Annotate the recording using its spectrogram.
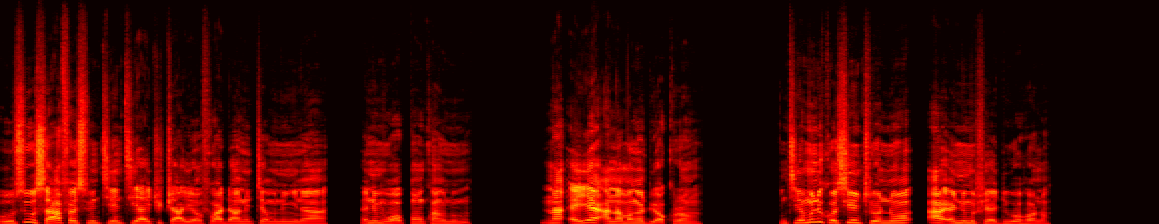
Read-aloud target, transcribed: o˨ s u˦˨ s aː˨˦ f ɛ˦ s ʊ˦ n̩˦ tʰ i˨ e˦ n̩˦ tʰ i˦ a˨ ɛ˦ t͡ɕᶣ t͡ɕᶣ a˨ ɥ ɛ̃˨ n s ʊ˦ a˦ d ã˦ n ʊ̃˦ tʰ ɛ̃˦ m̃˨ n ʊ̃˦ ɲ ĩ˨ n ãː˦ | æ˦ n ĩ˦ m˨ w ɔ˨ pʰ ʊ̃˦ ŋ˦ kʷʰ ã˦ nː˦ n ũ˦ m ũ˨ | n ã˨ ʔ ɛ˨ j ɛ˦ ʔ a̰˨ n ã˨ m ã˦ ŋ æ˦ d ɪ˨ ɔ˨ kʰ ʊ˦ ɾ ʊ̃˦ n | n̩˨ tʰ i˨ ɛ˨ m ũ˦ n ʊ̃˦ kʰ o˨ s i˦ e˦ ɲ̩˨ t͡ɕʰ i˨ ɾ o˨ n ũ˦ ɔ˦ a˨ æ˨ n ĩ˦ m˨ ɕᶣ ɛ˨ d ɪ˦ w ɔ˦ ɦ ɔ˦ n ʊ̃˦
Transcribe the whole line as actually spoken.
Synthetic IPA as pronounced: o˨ s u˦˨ s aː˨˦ f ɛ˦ s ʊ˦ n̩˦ tʰ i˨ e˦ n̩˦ tʰ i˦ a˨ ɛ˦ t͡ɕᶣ t͡ɕᶣ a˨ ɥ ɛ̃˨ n f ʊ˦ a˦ d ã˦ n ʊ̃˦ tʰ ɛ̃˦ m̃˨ n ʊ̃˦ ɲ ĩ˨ n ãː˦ | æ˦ n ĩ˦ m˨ w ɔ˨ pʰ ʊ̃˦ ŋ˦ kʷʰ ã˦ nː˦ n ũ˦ m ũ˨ | n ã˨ ʔ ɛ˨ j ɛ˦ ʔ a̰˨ n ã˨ m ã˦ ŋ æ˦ d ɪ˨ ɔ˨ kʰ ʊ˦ ɾ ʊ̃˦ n | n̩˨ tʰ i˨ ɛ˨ m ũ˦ n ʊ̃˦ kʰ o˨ s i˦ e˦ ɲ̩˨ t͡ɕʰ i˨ ɾ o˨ n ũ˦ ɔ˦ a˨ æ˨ n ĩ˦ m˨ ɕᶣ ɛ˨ d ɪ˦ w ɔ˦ ɦ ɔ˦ n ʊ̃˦

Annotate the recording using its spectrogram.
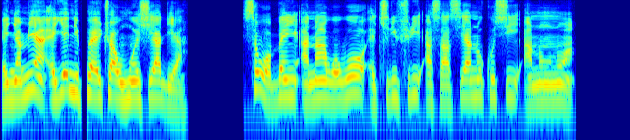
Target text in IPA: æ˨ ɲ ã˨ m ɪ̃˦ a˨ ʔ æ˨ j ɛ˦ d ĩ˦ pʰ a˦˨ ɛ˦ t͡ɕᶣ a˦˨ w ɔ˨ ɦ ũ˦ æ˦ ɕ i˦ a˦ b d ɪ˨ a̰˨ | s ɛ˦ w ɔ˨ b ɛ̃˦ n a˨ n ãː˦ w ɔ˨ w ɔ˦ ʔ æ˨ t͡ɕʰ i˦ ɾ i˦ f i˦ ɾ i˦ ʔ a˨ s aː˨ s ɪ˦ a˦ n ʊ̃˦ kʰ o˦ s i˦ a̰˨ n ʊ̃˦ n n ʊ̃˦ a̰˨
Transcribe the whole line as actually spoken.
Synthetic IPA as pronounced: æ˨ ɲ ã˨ m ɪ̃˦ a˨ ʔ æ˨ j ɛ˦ n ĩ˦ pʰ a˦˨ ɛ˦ t͡ɕᶣ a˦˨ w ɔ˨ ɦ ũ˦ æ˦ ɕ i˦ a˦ d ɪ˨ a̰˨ | s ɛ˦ w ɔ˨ b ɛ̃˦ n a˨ n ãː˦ w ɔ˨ w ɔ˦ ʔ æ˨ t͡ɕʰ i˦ ɾ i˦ f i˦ ɾ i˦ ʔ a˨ s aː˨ s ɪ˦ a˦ n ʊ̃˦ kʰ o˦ s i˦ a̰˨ n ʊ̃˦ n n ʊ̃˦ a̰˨

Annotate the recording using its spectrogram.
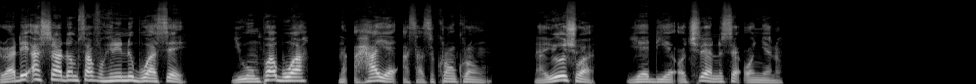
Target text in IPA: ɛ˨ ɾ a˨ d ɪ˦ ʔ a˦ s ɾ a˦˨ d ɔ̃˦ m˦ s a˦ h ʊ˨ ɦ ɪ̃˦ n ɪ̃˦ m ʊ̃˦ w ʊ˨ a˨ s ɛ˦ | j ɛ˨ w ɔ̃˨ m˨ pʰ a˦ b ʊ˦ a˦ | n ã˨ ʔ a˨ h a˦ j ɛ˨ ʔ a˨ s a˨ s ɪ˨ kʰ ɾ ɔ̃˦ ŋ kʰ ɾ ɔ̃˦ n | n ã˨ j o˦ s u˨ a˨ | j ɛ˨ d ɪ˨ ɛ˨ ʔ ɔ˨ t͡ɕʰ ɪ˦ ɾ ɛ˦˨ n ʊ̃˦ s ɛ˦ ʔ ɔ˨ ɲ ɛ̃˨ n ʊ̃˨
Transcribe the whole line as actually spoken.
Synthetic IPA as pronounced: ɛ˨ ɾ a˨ d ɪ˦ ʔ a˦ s ɾ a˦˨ d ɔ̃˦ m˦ s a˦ f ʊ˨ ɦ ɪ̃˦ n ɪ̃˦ n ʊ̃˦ b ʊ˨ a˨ s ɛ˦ | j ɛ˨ w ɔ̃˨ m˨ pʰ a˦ b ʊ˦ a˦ | n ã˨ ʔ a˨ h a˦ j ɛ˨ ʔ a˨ s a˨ s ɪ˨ kʰ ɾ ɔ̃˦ ŋ kʰ ɾ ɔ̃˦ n | n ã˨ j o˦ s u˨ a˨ | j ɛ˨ d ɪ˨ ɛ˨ ʔ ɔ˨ t͡ɕʰ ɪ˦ ɾ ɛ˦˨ n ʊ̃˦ s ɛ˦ ʔ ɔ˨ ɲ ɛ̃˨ n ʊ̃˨

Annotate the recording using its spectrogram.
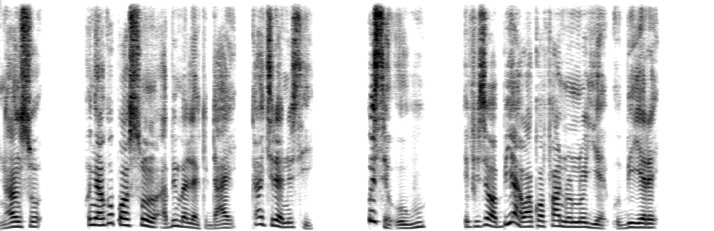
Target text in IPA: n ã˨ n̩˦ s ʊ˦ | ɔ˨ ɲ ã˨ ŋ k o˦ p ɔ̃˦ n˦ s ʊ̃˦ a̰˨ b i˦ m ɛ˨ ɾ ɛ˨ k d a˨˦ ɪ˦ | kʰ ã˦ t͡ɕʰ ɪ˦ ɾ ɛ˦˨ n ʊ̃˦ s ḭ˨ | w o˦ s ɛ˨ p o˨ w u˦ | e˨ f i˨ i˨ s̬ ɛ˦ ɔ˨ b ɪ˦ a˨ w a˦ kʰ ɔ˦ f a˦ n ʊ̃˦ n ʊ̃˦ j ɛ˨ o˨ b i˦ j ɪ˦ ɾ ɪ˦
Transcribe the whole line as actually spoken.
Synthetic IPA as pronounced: n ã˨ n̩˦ s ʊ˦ | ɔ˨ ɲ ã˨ ŋ k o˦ p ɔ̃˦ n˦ s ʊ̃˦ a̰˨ b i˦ m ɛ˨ l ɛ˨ k d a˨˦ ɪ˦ | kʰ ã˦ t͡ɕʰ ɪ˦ ɾ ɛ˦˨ n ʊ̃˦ s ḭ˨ | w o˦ s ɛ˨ ʔ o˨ w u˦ | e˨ f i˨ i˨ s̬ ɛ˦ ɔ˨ b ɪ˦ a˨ w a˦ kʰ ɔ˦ f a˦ n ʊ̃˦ n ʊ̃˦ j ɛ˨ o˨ b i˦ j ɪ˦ ɾ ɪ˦

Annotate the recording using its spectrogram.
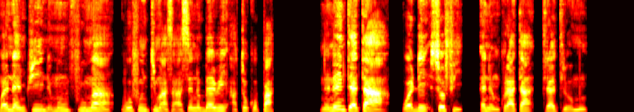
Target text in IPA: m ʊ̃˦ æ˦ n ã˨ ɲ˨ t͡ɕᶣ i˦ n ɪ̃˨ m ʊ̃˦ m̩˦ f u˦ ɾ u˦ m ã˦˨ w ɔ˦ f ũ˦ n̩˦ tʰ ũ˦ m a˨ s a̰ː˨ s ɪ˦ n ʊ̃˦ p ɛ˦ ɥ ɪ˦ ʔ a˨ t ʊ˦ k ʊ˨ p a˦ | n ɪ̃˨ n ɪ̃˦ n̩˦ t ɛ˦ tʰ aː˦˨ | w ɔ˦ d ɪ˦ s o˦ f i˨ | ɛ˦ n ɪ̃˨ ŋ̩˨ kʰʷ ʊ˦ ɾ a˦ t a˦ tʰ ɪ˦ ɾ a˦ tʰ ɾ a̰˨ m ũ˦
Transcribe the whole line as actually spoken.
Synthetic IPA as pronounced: m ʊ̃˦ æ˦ n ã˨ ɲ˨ t͡ɕᶣ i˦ n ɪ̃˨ m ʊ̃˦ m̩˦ f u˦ ɾ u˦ m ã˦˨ w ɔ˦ f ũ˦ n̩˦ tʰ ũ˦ m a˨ s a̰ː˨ s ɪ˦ n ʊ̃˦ b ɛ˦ ɥ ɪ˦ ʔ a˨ t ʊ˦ k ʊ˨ p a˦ | n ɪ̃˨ n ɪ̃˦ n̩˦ t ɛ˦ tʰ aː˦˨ | w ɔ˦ d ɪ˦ s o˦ f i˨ | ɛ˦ n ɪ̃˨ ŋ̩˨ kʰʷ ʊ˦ ɾ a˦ t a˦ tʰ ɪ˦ ɾ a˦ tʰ ɾ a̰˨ m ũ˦

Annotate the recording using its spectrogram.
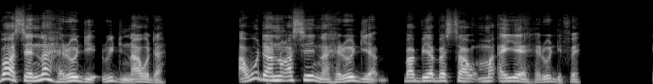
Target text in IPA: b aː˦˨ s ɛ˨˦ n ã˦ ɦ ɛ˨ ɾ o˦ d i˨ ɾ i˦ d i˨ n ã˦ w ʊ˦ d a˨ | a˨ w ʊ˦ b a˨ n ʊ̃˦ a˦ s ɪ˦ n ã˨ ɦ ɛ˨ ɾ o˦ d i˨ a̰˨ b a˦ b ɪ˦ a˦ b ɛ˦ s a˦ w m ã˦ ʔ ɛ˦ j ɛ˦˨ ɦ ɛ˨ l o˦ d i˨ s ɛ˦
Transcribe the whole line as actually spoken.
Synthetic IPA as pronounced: b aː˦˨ s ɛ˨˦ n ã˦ ɦ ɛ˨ ɾ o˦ d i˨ ɾ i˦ d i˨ n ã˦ w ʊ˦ d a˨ | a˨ w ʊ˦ d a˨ n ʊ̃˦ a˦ s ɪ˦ n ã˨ ɦ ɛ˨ ɾ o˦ d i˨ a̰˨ b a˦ b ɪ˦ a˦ b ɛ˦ s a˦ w m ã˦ ʔ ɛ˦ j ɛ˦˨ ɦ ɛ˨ ɾ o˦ d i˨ f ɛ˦

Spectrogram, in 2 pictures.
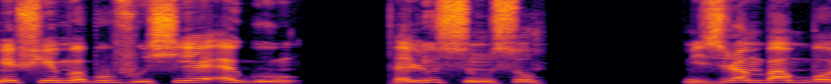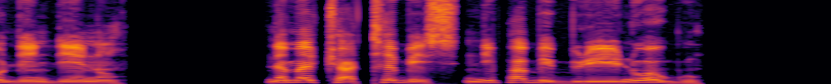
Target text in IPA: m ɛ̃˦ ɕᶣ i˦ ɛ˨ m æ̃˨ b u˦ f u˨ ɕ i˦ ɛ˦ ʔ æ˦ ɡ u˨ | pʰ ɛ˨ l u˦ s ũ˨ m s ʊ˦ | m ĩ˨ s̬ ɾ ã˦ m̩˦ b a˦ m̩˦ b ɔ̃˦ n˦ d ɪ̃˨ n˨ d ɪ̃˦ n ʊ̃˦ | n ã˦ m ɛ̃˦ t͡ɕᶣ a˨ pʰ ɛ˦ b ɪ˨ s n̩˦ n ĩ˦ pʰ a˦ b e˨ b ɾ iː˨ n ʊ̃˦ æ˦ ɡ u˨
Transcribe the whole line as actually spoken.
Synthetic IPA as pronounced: m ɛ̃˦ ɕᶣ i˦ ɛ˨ m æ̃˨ b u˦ f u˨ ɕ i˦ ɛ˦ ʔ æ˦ ɡ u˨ | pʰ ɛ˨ l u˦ s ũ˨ m s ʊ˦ | m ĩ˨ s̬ ɾ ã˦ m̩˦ b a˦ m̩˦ b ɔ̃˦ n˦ d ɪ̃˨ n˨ d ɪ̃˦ n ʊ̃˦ | n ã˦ m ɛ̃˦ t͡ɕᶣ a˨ tʰ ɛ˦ b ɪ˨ s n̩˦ n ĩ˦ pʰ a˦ b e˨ b ɾ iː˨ n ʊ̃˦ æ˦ ɡ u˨

